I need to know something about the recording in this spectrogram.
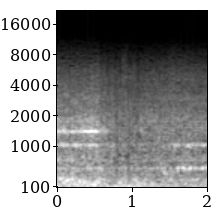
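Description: Paper mill pulper churning a large batch of wet recycled pulp slurry: a loud, steady rumbling wash of noise with a machine hum underneath. A high tone in the hum stops about half a second in.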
